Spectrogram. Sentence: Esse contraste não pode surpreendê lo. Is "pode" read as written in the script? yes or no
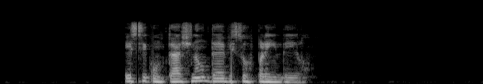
no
